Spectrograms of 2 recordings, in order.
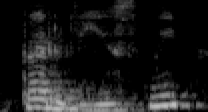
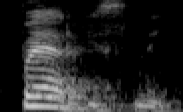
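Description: First: ПерВІСний, stressed ВІС, rising at end; stress on second syllable. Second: ПЕРвісний, stressed PER then fall; stress on first syllable. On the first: Teacher showing double stress, stress on ВІС. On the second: Teacher showing double stress, stress on ПЕР. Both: Shown as a demonstration. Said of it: "слова із подвійним наголосом".

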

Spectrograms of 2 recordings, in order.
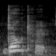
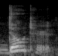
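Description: First: Dotard rising, DO stressed, ending "tut"; teacher modelling Dotard for the class; model pronunciation. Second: Dotard falling, DO stressed, ending "tut"; teacher repeating Dotard to finish; model pronunciation. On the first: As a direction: Dotard said clearly, first beat strong. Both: Shown as a demonstration. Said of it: "âm T A R D đọc là tut".

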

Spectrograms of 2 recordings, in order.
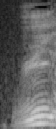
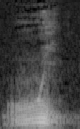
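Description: First: Oui said the Korean way as a plain wi; 한국식으로 짧게 '위'; wrong oui. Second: Oui said slowly and carefully, rounded into the i; 프랑스식 'oui', 천천히; French oui. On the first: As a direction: oui like Korean 위, flat and short. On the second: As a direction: oui with the French glide, drawn out. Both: Shown as a demonstration. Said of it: "oui 하면 안 돼요".

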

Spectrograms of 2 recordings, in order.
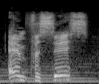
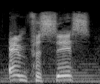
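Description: Both takes have the same delivery.

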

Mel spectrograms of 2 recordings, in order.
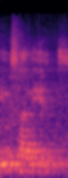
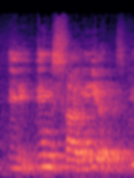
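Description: First: ઇન્સાનિયત repeated softer, falling away; a quieter, reflective ઇન્સાનિયત; soft echo. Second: ઇન્સાનિયત drawn out slowly and weighted; slow emphasis. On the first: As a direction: echo ઇન્સાનિયત softly to yourself. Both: Shown as a demonstration.

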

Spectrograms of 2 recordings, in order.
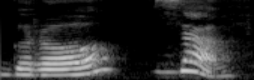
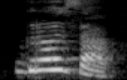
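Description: First: "Grozav" stretched into two beats, gro-zav; syllable by syllable. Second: Said in the usual way. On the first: Shown as a demonstration. („Grozav” despărțit în silabe: gro-zav) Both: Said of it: "Desparte în silabe cuvintele date".

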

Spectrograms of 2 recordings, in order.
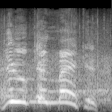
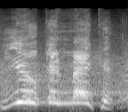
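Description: The two takes are said the same way.

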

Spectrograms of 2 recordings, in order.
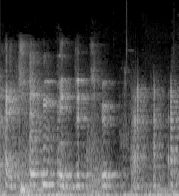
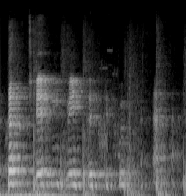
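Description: First: Slow, giggling apology; laughing. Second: Higher, softer laughing apology. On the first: Laughing after accident. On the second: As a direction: giggle it out slowly. Laughing repeat. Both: Real, not acted.

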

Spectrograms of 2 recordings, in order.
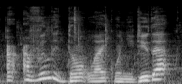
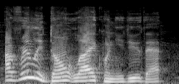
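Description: First: Said in the usual way. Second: Much louder, fed up with the game; louder exasperated repeat. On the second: Real, not acted. Gamer yelling at a boss fight, louder frustrated repeat. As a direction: push it out loud, losing patience.

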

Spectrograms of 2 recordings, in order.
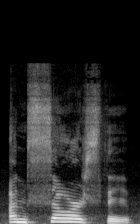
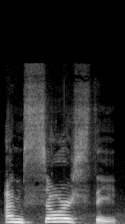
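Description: Both takes have the same delivery.

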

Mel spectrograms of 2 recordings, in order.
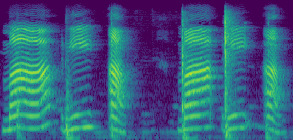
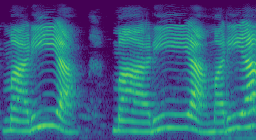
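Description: First: María said slowly, A separated; syllables split apart. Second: Slow syllables. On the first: Teacher showing María has three syllables, slowly. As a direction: draw out Ma-rí-a slowly. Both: Shown as a demonstration. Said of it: "A va separado".

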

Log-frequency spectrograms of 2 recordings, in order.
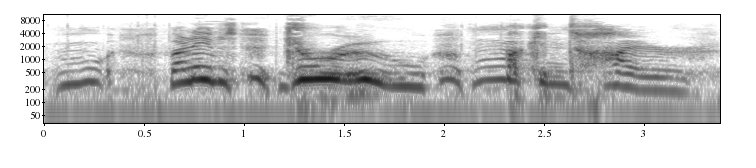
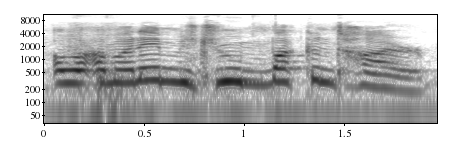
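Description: First: Drew McIntyre. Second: Said in the usual way. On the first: Pretend. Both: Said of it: "I don't got an accent".

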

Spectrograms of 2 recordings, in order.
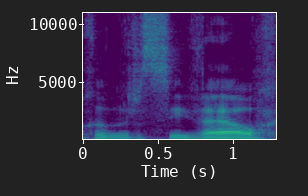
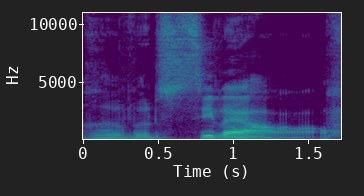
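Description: First: Reversível wrongly stressed as reversi-VEL; reversível as if unaccented, end-stressed VEL; stress on last syllable. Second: Reversível stressed on SÍ, ending in a dark L; slow reversível, low, with a heavy L; reversível drawn out, re-ver-SÍ-vel, thick L; thick final L. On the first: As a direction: put the weight on VEL in reversível. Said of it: "So without accent mark". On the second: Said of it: "it's also this more thick L". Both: Shown as a demonstration.

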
